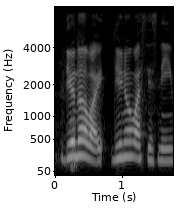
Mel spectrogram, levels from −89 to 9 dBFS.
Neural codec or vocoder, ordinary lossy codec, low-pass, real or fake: none; AAC, 48 kbps; 7.2 kHz; real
